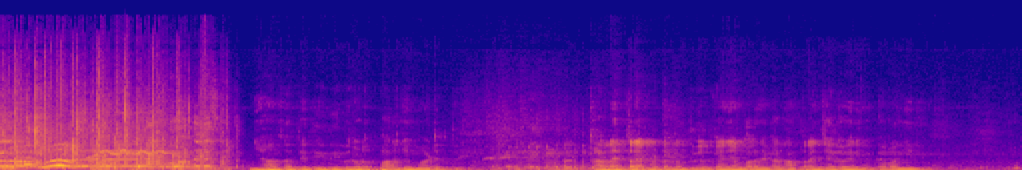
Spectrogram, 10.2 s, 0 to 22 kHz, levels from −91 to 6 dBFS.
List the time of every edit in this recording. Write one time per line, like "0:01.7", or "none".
0:02.3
